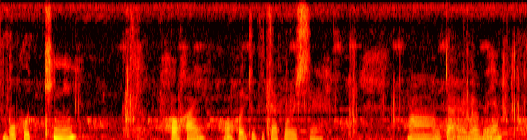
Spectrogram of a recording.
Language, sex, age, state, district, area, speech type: Assamese, female, 30-45, Assam, Nagaon, rural, spontaneous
